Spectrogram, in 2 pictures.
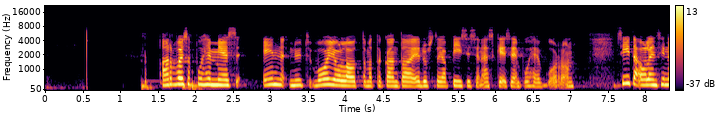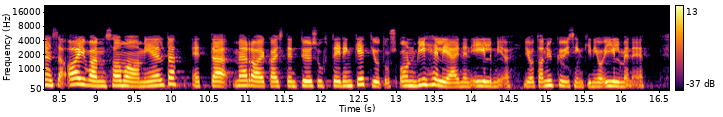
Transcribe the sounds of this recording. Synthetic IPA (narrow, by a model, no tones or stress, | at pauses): ʔɑrʋo̞jsɑpːuɦe̞mːies | e̞nnyt̪ʋo̞jo̞lːɑo̞t̪ːɑmɑt̪ːɑkɑnt̪ɑːe̞dust̪ɑjɑpiːsisenæsk̟e̞jse̞ːmpuɦe̞ʋːṵo̰ɾo̞̰ːn | siːt̪æo̞le̞nsinænsæ̰ʔɑjʋɑnsɑmɑːmielt̪æe̞t̪ːæmæːɾæɑjkɑjst̪e̞nt̪yøsuht̪e̞jde̞ŋke̞t̪jut̪uso̞nʋiɦe̞liæjne̞nilmiøjo̞t̪ɑnykyjsiŋkinjo̞ilme̞ne̞̰ː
